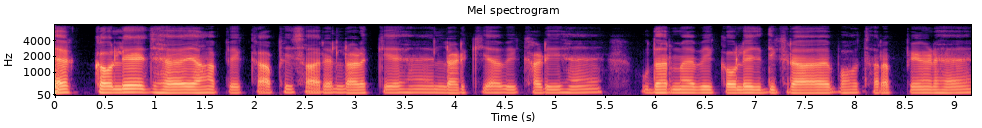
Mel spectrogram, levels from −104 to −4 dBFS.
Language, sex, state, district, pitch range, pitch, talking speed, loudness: Hindi, male, Bihar, West Champaran, 125-135 Hz, 130 Hz, 155 wpm, -21 LUFS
